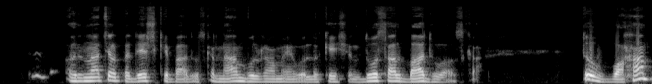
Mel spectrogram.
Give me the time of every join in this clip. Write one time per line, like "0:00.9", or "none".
none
